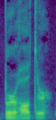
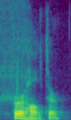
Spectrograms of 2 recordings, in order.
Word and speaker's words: Berhalter: Is that how you say it? – No K, just Berhalter. – Berhalter.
